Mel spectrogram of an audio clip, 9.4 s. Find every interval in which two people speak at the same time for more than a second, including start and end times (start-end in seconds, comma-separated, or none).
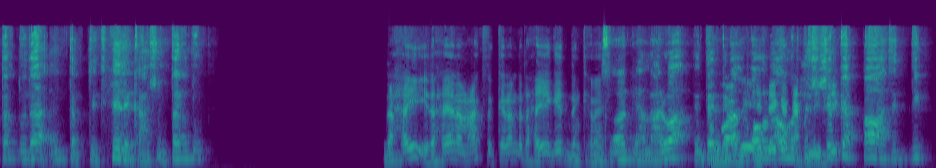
7.1-8.5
